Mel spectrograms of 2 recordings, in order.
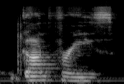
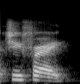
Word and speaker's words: Giuffre: to this interview with Piers Morgan and Virginia's Guthries. If I'm saying it right. Yeah, Giuffre.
